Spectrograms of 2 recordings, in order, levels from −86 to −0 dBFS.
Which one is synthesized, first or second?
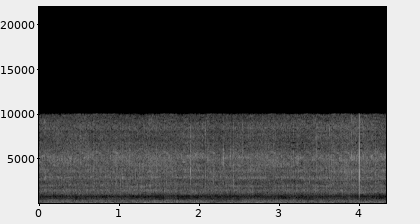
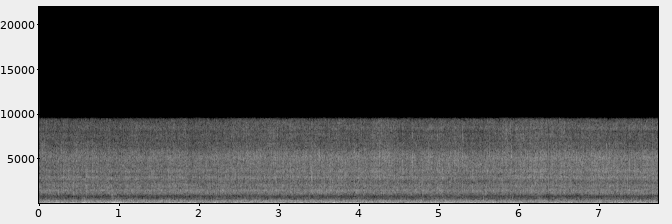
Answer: first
